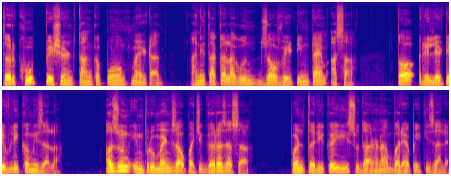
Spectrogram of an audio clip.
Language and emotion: Goan Konkani, neutral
